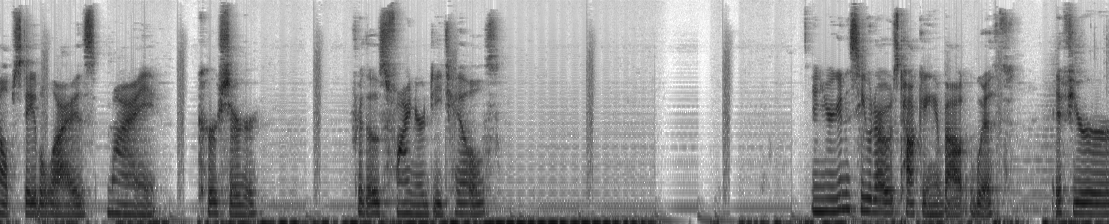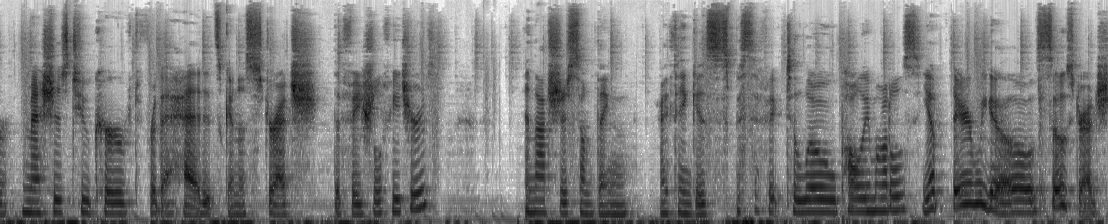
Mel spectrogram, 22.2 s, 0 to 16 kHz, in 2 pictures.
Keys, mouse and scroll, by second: 0.6 ctrl+z, 1.6 click, 3.6 shift+x, 4.1 click, 6.5 click, 7.3 ctrl+z, 7.6-9.3 drag, 9.5 click, 12.9 ctrl+z, 13.0 ctrl+z, 13.1 click, 13.3 ctrl+z, 13.8 click, 14.3 click, 14.6 ctrl+z, 15.1 shift+x, 15.3 shift+x, 15.5 click, 15.7 click, 16.0 click, 16.2 click, 16.6 ctrl+z, 16.7 click, 16.9 click, 17.6 ctrl+s, 17.7 alt+a, 18.3 shift+x, 19.0 ctrl+z, 19.2 middle click, 19.7 middle click, 21.0 click, 21.8 middle click.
